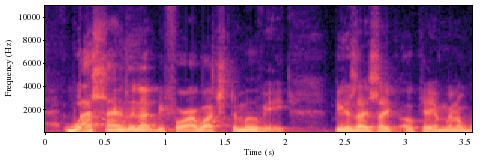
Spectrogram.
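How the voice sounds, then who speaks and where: A man talks in an American accent with lively intonation. His voice carries vocal fry. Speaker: expat vlogger. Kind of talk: casual chat.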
